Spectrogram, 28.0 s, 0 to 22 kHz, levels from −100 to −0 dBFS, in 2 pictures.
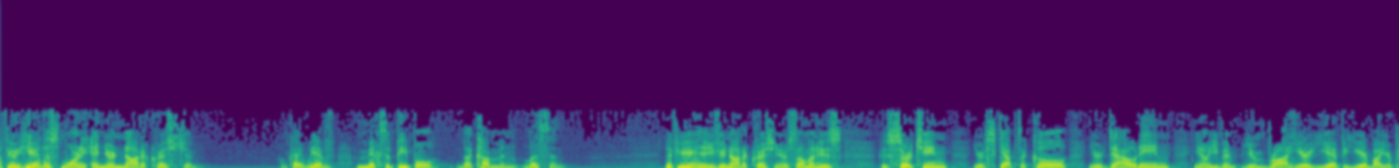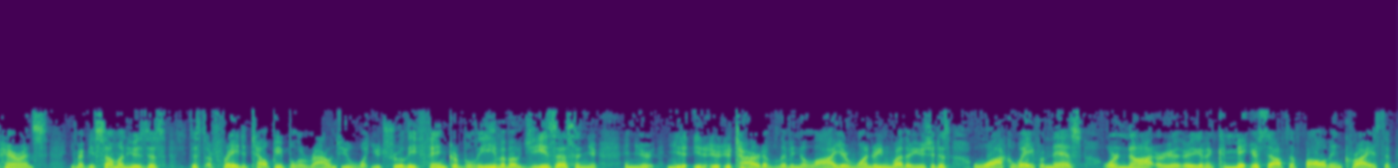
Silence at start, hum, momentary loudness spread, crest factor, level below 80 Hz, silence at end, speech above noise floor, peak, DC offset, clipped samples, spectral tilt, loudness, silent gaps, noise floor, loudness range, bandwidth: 0 s; none; 8 LU; 14 dB; -52 dBFS; 0.05 s; 40 dB; 0 dBFS; under 0.1%; under 0.1%; -5.5 dB/octave; -14 LUFS; none; -54 dBFS; 3 LU; 8 kHz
